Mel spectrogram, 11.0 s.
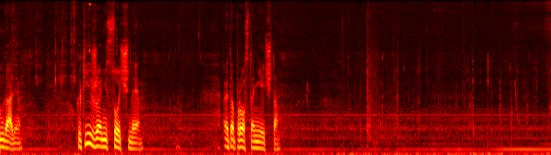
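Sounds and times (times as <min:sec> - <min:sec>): steady low hum: 0:00.0 - 0:11.0
man chewing: 0:06.0 - 0:11.0.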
